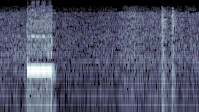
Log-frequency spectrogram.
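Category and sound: signal or alarm, electronic beep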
